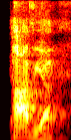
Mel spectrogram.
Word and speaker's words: Pavia: How do you pronounce it? Diego Pavia. Pavia.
